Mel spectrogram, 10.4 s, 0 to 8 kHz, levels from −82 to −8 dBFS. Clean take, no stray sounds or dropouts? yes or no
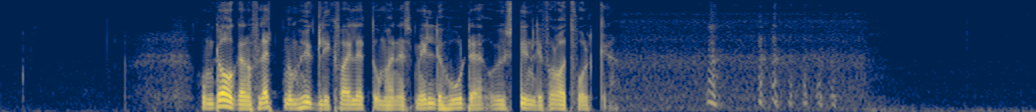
no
